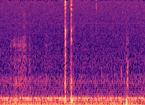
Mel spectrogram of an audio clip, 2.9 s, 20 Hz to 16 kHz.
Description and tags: Mouse clicks. Recorded with a Neumann KMi 84 and a Fostex FR2.
computer, button, office, mouse, click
